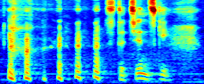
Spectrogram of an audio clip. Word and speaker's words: Styczynski: to say a name but it's chin ski stachinski there you go shisinski yeah easy enough for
